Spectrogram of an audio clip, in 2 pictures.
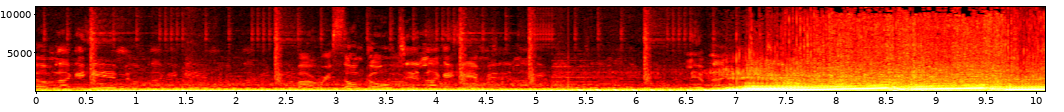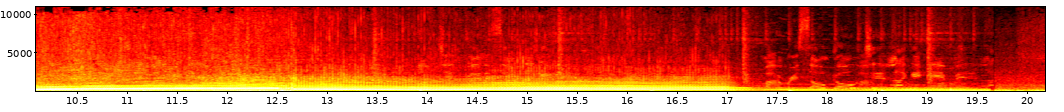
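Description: Car engine rumbling at idle, then revved hard about seven seconds in, its pitch bouncing up and down before being held high for several seconds under a loud rushing hiss, and dropping off about three seconds before the end.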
